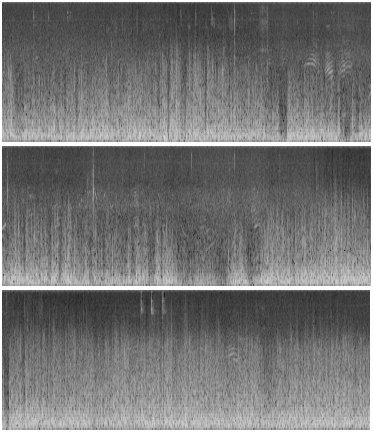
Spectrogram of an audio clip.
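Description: Wind blows steadily outdoors, rumbling across the microphone.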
